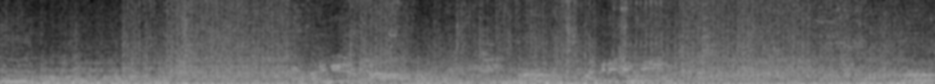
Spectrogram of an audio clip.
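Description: Dense bursts of automatic rifle and machine-gun fire crackle continuously in a Call of Duty: Black Ops battle, loud and close, with soldiers shouting in German over the shooting.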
